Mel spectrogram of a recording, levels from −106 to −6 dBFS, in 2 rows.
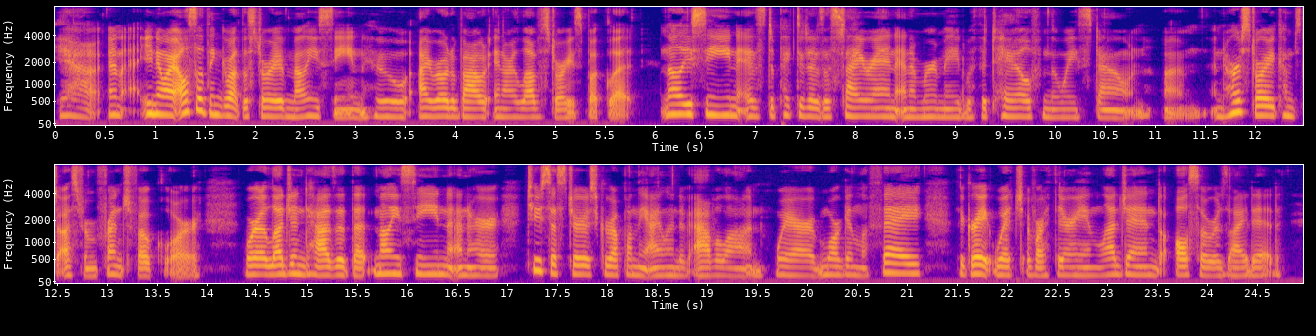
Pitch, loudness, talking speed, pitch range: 170 Hz, -27 LUFS, 185 wpm, 155-185 Hz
